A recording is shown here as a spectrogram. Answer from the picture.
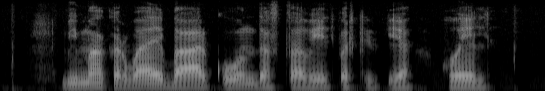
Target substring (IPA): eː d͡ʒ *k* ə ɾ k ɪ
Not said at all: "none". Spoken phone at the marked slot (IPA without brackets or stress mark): p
